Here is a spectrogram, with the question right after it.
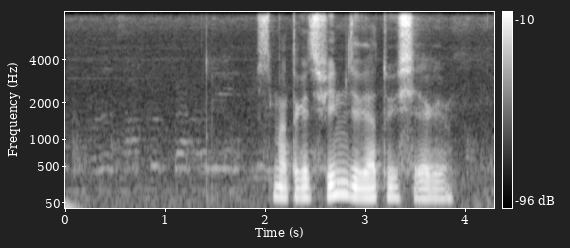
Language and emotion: Russian, neutral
